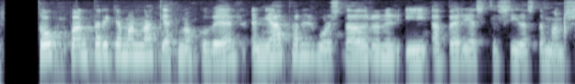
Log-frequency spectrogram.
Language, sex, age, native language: Icelandic, female, 50-59, Icelandic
